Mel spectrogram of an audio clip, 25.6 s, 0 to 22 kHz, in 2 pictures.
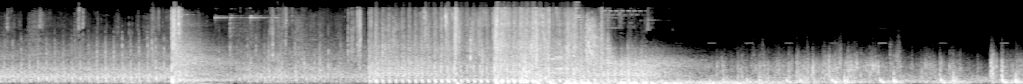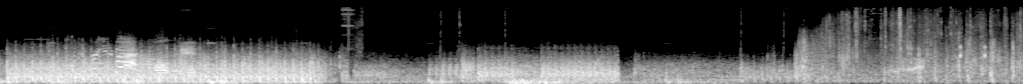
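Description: Bursts of automatic gunfire and single shots in Battlefield 3 on Xbox 360, loud and rapid early on, then sporadic and more distant, with voices shouting under the shooting.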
